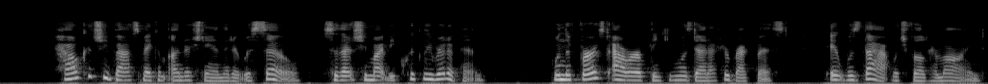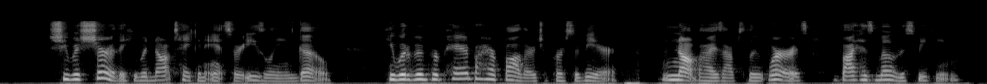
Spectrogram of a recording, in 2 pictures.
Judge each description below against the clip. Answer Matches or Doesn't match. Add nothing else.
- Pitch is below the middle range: Doesn't match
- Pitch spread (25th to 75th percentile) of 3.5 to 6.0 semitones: Matches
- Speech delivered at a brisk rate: Matches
